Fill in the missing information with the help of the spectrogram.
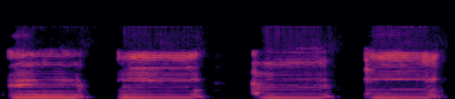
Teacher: नाक के रास्ते से हवा और आवाज निकलती है। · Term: गुन्ना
